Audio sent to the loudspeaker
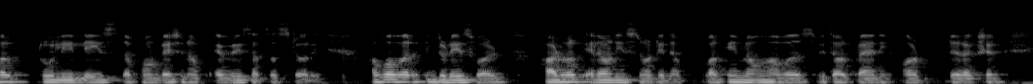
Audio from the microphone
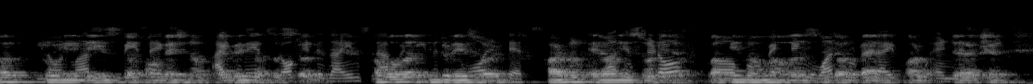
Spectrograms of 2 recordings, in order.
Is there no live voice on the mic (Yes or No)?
No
